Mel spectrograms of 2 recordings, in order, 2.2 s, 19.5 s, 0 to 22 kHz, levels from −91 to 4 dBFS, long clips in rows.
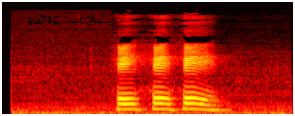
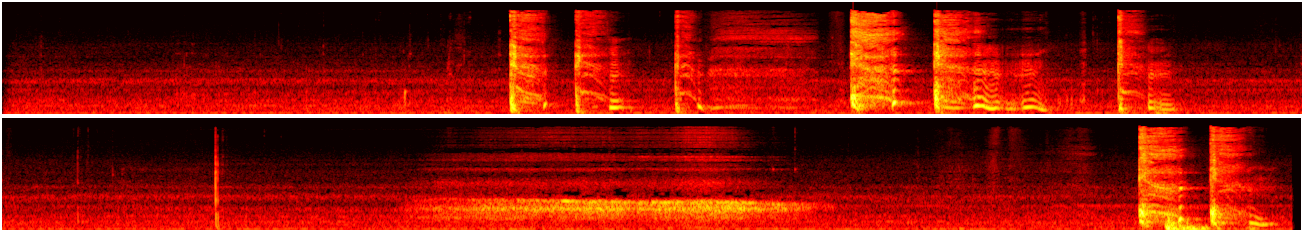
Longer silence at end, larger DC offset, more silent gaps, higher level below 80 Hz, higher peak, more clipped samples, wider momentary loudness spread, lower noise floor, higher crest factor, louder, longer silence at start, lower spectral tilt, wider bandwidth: about the same, 0.05 s vs 0.15 s; neither; neither; about the same, -44 dBFS vs -40 dBFS; second, -6 dBFS vs 0 dBFS; neither; second, 10 LU vs 23 LU; second, -41 dBFS vs -50 dBFS; second, 20 dB vs 28 dB; about the same, -21 LUFS vs -23 LUFS; second, 0.1 s vs 2 s; first, -4.5 dB/octave vs -3 dB/octave; about the same, 15.5 kHz vs 16 kHz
